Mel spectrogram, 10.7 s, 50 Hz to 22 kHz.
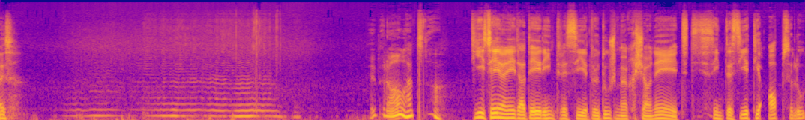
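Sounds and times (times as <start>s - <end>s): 
speech: 0.0s - 0.3s, 5.0s - 10.7s
bee buzzing around a person's head beside a fragrant plant: 0.7s - 4.3s.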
